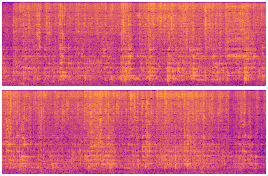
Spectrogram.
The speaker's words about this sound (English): Well, let's have a little final listen to this terrible, terrible sound of a bicycle wheel on broken glass.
